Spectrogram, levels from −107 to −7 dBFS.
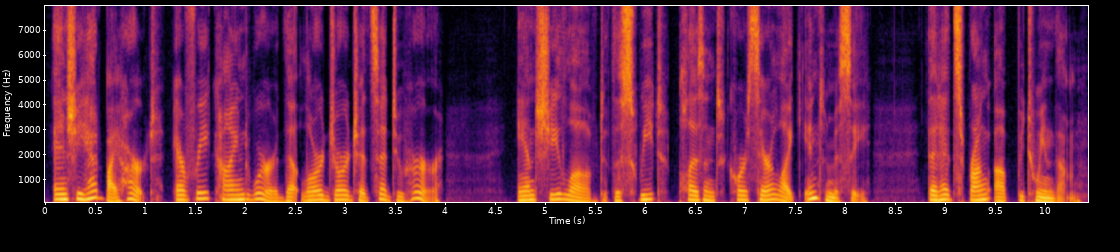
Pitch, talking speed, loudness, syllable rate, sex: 175 Hz, 165 wpm, -22 LUFS, 4.7 syllables/s, female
